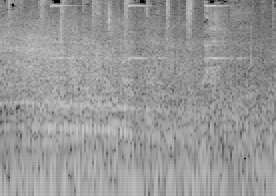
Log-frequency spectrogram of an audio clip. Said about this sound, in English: Unless I am mistaken, that is the sound of Valeria's Quinjet arriving.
